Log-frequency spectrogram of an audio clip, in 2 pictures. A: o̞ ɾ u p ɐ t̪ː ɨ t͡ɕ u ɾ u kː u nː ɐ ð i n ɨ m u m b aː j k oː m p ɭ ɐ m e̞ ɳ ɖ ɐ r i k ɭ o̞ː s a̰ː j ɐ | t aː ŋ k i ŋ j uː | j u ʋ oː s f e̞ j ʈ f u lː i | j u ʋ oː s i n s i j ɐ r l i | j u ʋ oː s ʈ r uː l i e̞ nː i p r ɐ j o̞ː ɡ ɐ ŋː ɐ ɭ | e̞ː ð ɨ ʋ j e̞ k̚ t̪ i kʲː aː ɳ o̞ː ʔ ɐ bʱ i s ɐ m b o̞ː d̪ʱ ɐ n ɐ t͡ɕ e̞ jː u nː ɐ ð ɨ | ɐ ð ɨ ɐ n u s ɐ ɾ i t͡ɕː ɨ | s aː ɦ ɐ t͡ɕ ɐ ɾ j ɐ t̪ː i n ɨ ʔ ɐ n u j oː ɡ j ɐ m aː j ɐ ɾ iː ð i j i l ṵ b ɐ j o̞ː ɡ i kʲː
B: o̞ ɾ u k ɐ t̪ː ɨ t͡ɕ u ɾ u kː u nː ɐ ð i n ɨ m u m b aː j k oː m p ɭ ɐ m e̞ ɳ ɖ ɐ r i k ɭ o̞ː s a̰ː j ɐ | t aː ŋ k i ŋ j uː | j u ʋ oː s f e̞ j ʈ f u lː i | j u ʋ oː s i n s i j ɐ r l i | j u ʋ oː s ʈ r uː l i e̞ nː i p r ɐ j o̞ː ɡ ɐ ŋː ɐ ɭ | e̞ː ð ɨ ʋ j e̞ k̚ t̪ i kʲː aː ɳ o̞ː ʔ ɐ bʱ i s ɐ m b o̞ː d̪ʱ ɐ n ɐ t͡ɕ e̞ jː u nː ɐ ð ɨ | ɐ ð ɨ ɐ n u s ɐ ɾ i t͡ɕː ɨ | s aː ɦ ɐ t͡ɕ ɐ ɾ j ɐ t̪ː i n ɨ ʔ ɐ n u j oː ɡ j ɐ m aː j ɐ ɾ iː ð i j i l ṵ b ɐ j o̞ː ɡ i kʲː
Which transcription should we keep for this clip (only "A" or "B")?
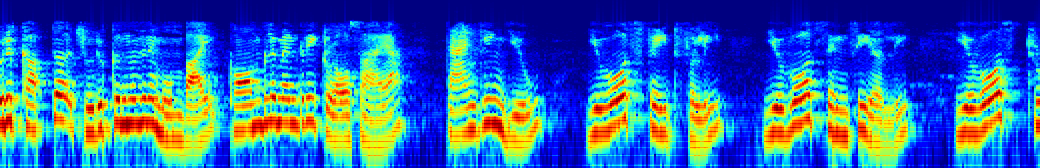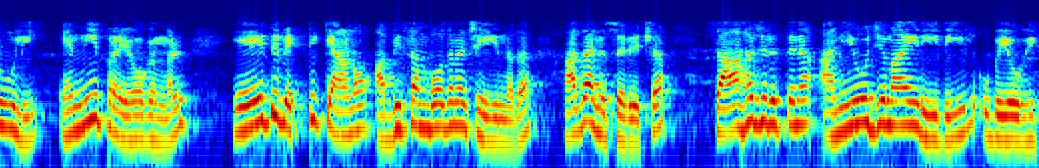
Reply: B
